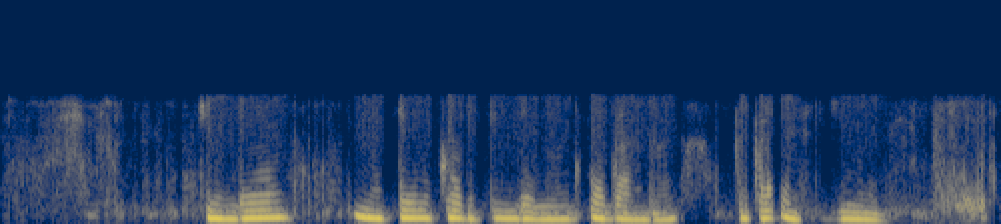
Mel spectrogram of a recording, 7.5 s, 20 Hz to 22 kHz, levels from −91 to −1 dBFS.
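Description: Throughout the speech the sound is rough, muffled and warbly, with nothing above about 3.8 kHz. This is tandem speech coding. The call seems to have crossed several links with their own low-rate speech codecs, decoded and re-encoded at each border, so each coder worked on the previous one's damaged output. The build-up of grit and smearing suggests about four such coders in a row, the last resembling G.723.1 at 6.3 kbit/s.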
